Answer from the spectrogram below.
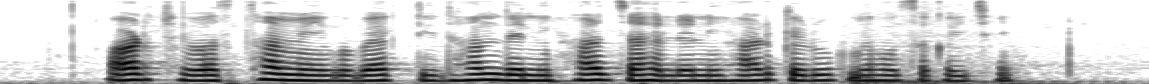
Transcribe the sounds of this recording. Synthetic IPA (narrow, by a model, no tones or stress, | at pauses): əɾt̪ʰbjeʋəst̪ʰameːɡobjəkt̪id̪ʱənd̪eniɦaɾt͡ʃaɦileniɦaɽkeɾupmeɦosəkɛt͡ʃʰɛ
